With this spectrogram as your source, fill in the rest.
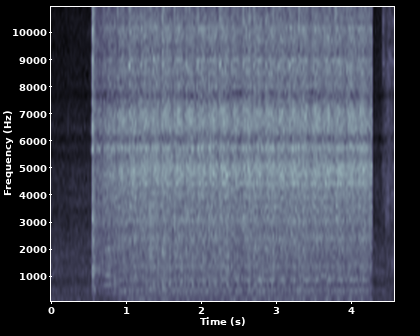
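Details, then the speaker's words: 2004 Chevy Malibu Classic petrol engine after ATF flush, with the timing chain tensioner removed again: fast even cranking whir about four seconds, spins too freely, never fires. Crank no start, likely jumped timing. "tensioner removed again uh i don't know what try this is that's not good that's like something's free spinning"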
